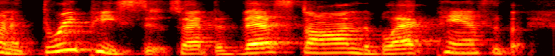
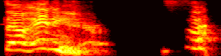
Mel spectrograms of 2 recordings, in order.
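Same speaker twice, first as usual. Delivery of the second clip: laughing it off, higher and louder; 10 semitones higher, 6 dB louder, faster than usual. Real, not acted. Laughing off her tangent about medication, to the host, laughing. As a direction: brush the tangent aside with a laugh.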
